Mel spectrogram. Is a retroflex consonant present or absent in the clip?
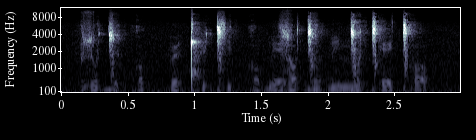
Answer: absent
